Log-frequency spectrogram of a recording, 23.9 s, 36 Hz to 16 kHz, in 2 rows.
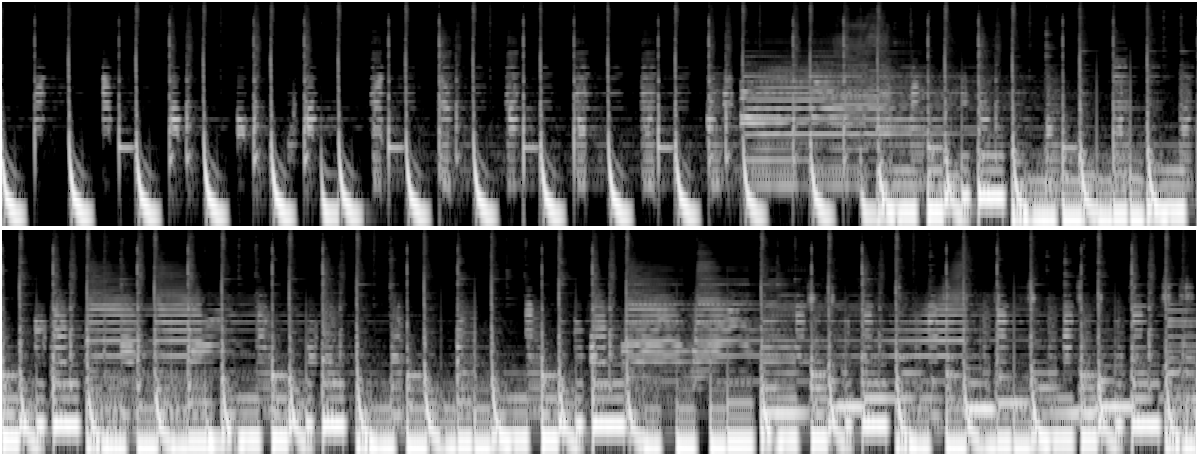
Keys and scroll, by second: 1.7-4.6 typing, 4.9 Return, 6.8 1, 7.0 Return, 9.1 ., 9.3 2, 9.6 Return, 19.1 g, 19.4 l, 19.6 d, 20.2 Return, 22.5 e, 23.1 a, 23.4 7.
